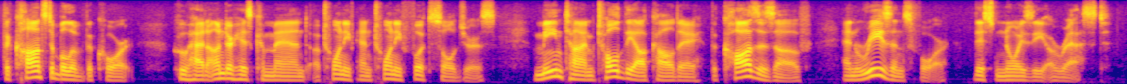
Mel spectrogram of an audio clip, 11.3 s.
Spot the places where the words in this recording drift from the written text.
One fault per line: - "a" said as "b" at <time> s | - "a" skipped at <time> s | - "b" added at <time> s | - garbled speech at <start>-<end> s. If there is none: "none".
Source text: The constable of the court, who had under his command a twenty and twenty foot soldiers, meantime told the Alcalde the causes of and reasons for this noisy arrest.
none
